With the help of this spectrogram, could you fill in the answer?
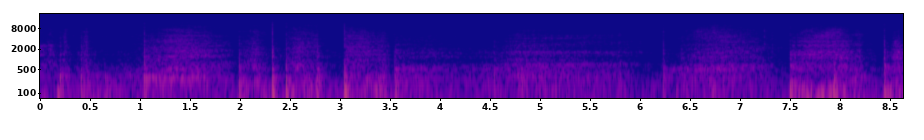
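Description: The backs of long nails rub and scratch across a solid, flat, white-finished wooden tabletop. Soft, steady rasping strokes alternate with sharp little taps, and low, dull thuds come from the board beneath.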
